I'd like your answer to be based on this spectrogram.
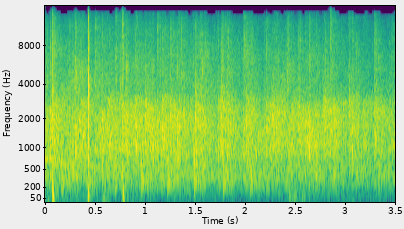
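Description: An audience at a chaplaincy resilience keynote applauds the program organisers, a sustained, even patter of many hands clapping at moderate loudness with a few sharper claps near the start and no talk over it.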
